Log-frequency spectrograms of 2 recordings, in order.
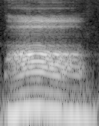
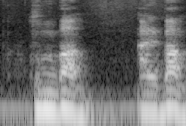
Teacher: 본래 길게 발음이 나던 단어도 둘째 음절 이하로 오면은요 짧게 발음되는 경향이 있습니다. 네, 그래서 길게 발음할 때 밤, 그쵸?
